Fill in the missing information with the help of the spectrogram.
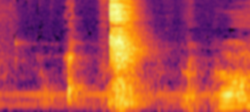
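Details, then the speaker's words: Young boy sneezing repeatedly: a single sharp, explosive sneeze, with brief speech around it. "Pobrecito, ¿qué estornadera es esa?"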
